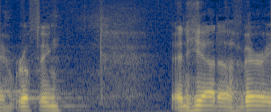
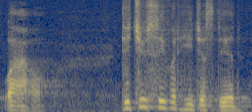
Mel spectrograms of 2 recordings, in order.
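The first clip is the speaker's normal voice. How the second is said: higher-pitched onlooker's wonder; mock amazement; 4 semitones higher than usual. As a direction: marvel at it like an impressed onlooker. Acted onlookers amazed at the kid.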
